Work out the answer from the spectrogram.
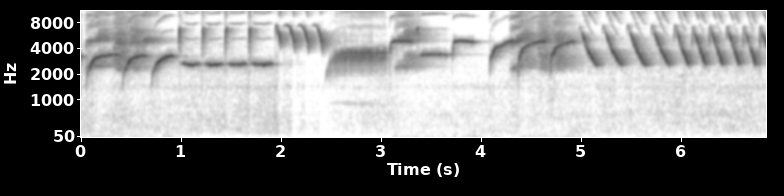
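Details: Canary song for training young canaries to sing: rapid varied phrases of rising and falling whistled sweeps, sharp chips and a sustained trill, with brief pauses between tours.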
